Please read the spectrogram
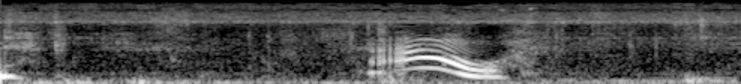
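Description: Dog whining: the tail of one call falls away at the start, and another short call rises and falls about a second and a half in.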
